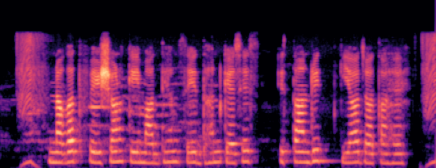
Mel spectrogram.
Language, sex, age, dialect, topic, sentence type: Hindi, male, 25-30, Hindustani Malvi Khadi Boli, banking, question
